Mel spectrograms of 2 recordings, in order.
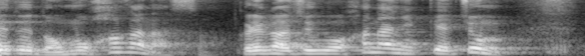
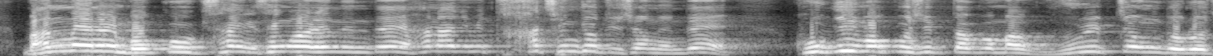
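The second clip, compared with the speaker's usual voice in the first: rising indignation; 5 semitones higher, 4 dB louder than usual. Acted. Preacher rises in indignation.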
